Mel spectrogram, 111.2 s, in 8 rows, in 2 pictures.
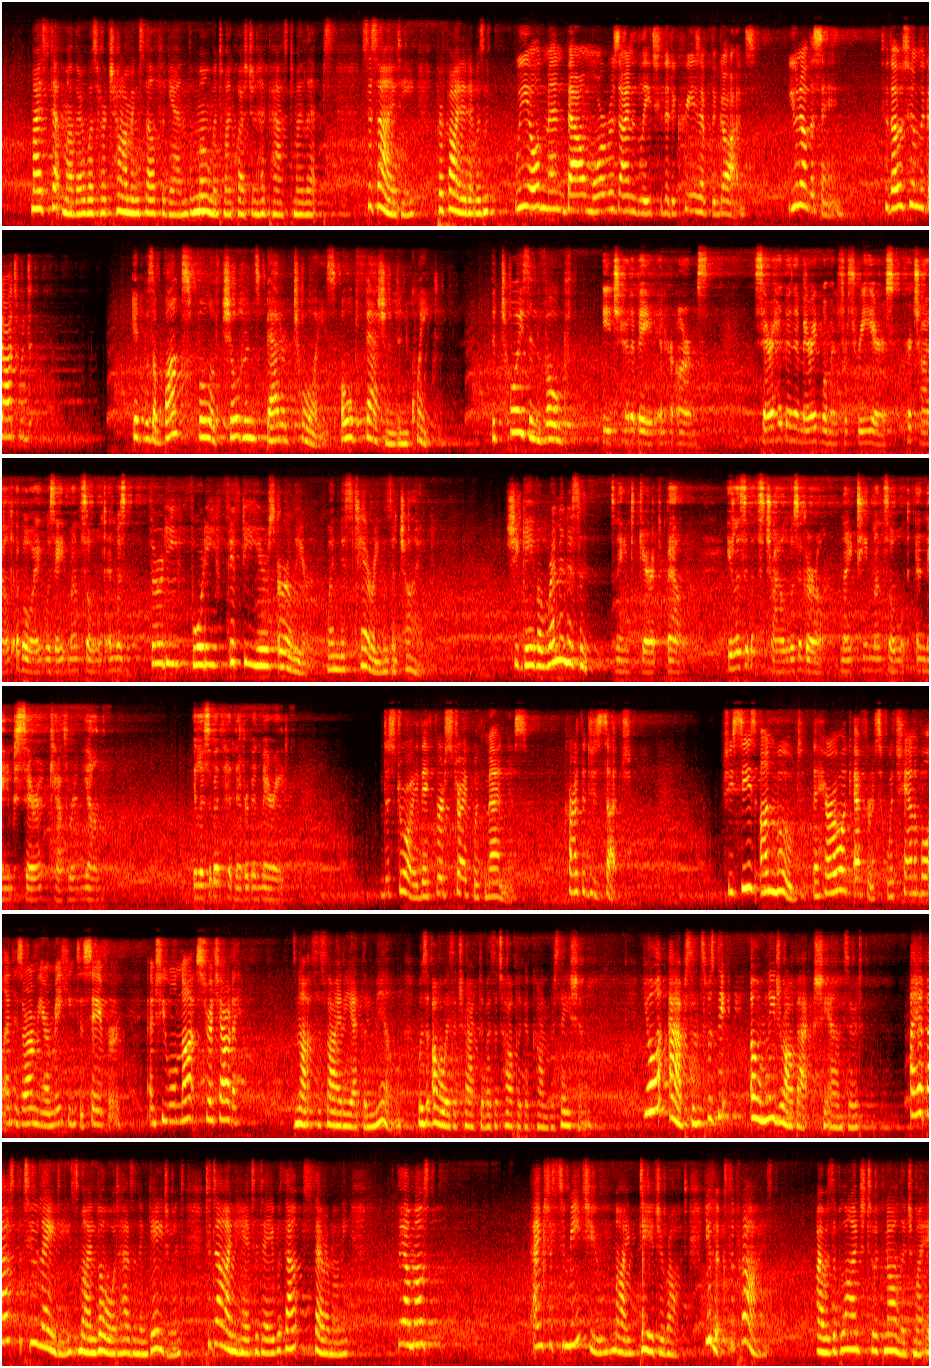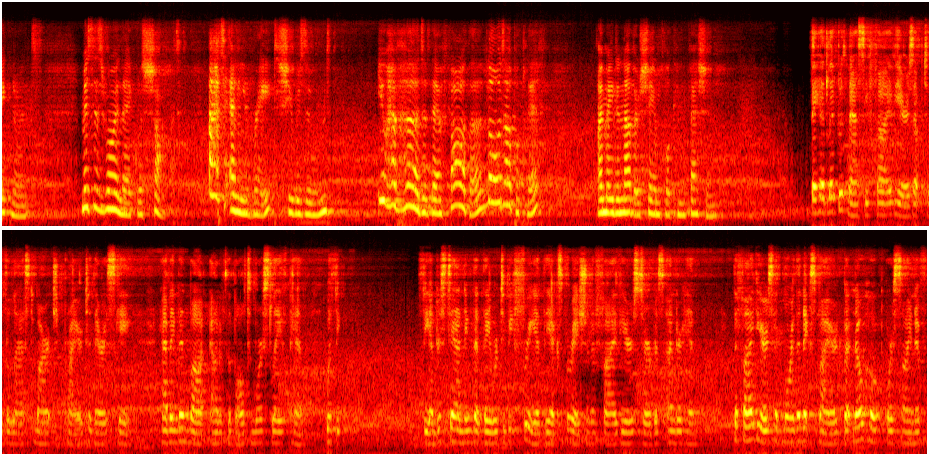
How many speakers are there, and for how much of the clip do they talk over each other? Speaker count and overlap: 4, no overlap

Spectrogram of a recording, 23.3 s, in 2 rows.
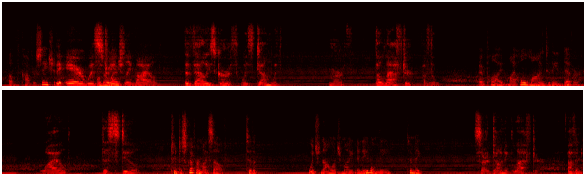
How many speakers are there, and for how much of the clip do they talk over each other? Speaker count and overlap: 2, about 6%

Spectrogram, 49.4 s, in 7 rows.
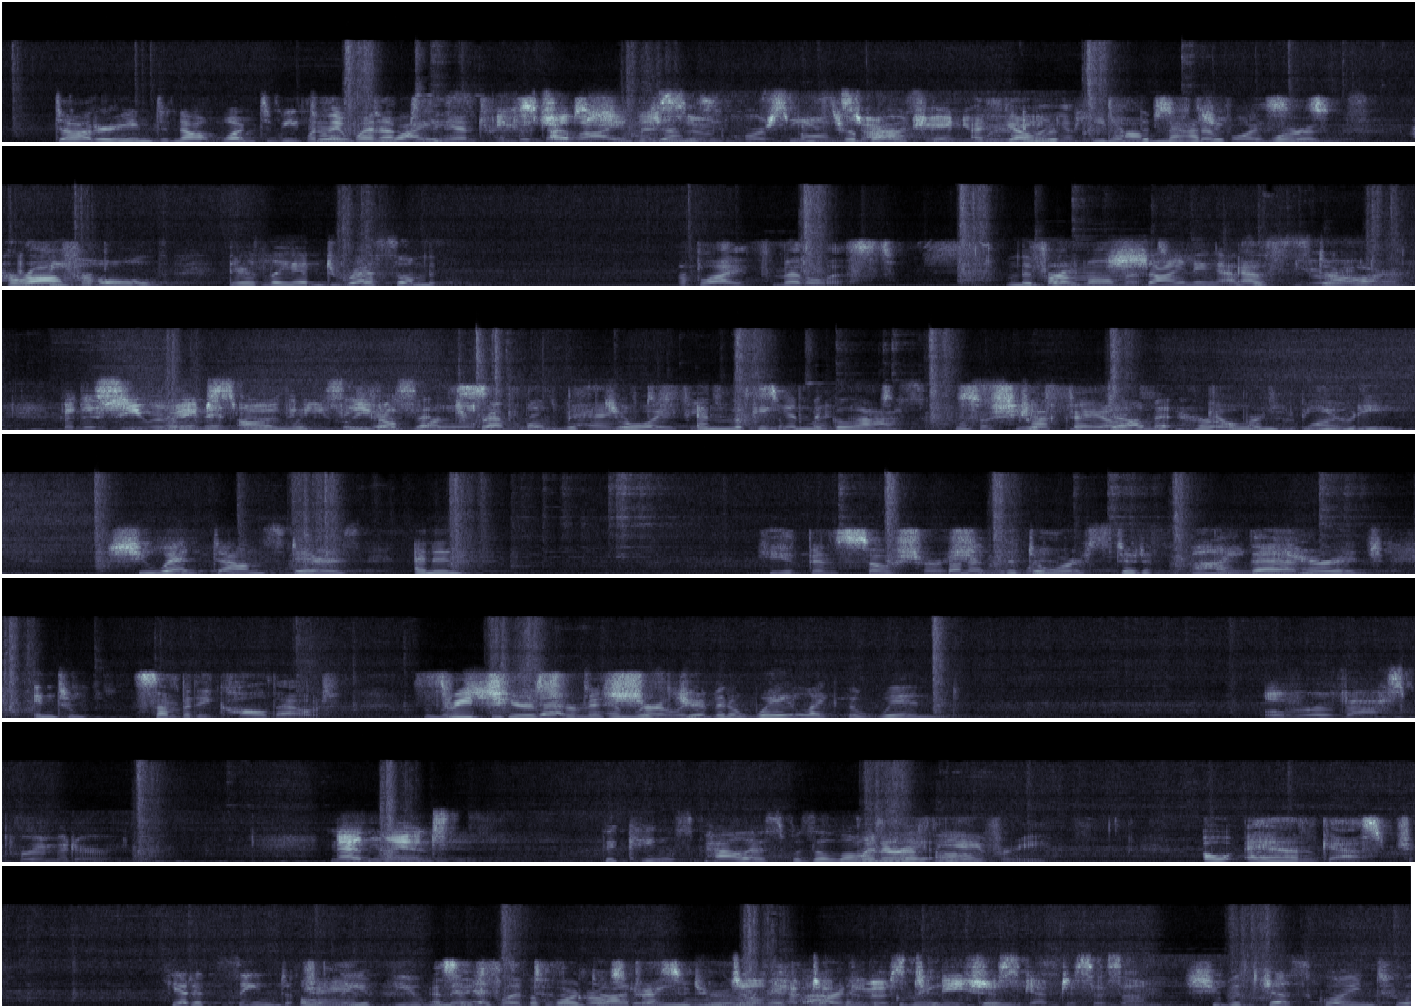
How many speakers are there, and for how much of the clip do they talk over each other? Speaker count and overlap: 3, about 47%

